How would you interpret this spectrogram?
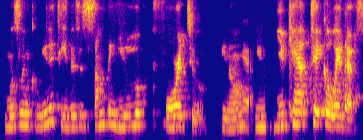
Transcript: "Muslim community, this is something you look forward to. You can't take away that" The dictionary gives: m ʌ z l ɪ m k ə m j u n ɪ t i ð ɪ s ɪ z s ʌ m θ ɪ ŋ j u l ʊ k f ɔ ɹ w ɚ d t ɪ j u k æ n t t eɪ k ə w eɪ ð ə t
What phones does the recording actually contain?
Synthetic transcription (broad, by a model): m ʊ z l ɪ m k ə m j u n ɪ t i ð ɪ s ɪ z s ʌ m θ ɪ ŋ j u l ʊ k f ɔ ɹ w ɚ d t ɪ j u k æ n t t eɪ k ə w eɪ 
